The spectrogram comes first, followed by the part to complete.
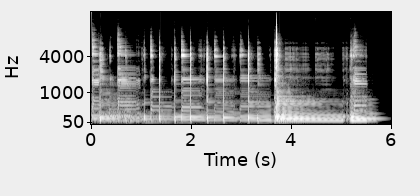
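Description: Ernie Ball Music Man StingRay electric bass with an Aguilar pickup, played through a Darkglass Microtubes 900 head and DG410C cabinet: a quick, funky run of notes with sharp attacks. Two louder held notes follow in the second half, and the last is stopped short near the end.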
